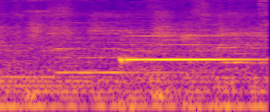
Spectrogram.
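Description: Elevator's electronic signal tone: one long, steady beep that starts about a second in and cuts off suddenly, over background music.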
